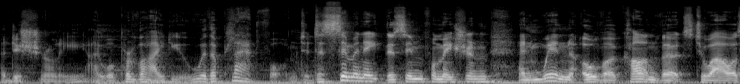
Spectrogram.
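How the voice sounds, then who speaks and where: A man playing a pompous, mysterious benefactor who delivers a wordy, theatrical comic monologue with dramatic pauses. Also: fairly low pitch. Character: mysterious pompous anonymous benefactor, male, speaking on cassette.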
